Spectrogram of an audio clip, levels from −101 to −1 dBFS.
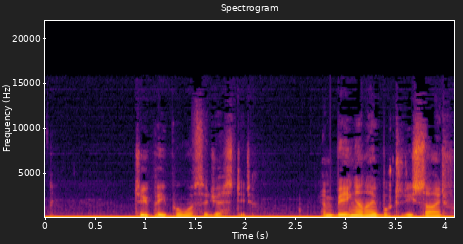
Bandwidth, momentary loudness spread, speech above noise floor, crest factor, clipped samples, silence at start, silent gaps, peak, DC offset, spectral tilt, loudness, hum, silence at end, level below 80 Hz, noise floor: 12 kHz; 14 LU; 27 dB; 18 dB; under 0.1%; 0.05 s; none; -2 dBFS; 20%; -6.5 dB/octave; -23 LUFS; none; 0 s; -42 dBFS; -49 dBFS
